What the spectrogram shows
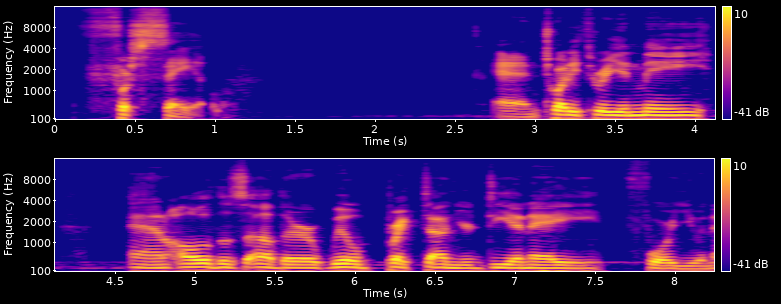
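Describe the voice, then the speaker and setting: A man streaming a game live, chatting casually and rambling off on tangents as he answers his chat. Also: lowish voice.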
